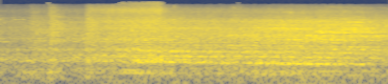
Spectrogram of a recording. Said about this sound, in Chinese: 南投，南投站到了。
